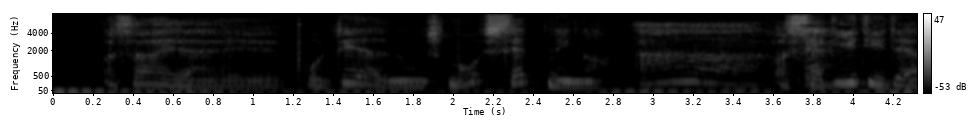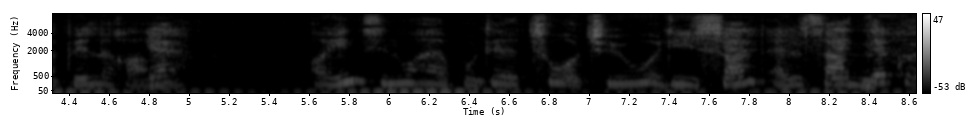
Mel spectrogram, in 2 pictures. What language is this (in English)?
Danish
